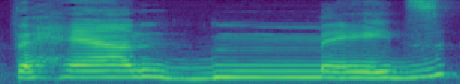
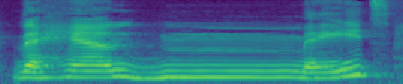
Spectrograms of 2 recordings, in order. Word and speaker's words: The Handmaid's: The D is a held D, you don't release it.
